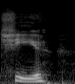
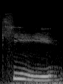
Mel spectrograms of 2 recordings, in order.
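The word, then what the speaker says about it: qi: CH Kong and and I think he calls it Chi so yeah oh yeah yeah I think it's pronounced either way either yeah either either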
